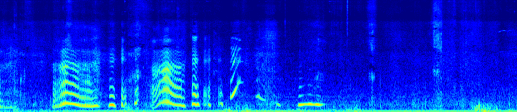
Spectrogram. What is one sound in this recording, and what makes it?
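A dog paws and digs through crunching snow.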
